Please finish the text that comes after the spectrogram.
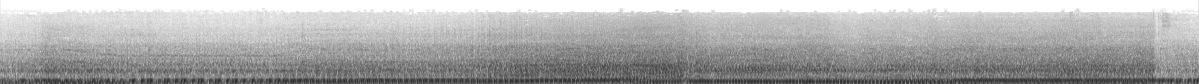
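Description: A Ducati Diavel Dark motorcycle engine drones loudly while being ridden, with a sustained deep rumble that rises and falls through a smooth rev sweep midway. Wind roar runs throughout, and no voices are heard.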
